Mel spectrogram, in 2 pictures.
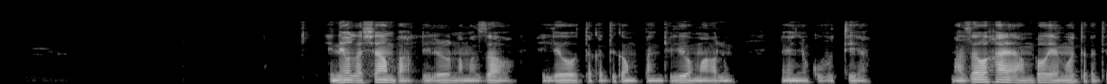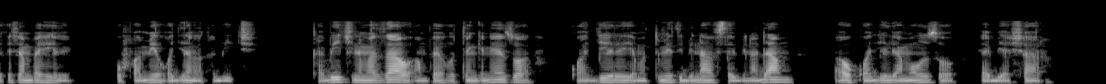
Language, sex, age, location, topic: Swahili, male, 18-24, Dar es Salaam, agriculture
